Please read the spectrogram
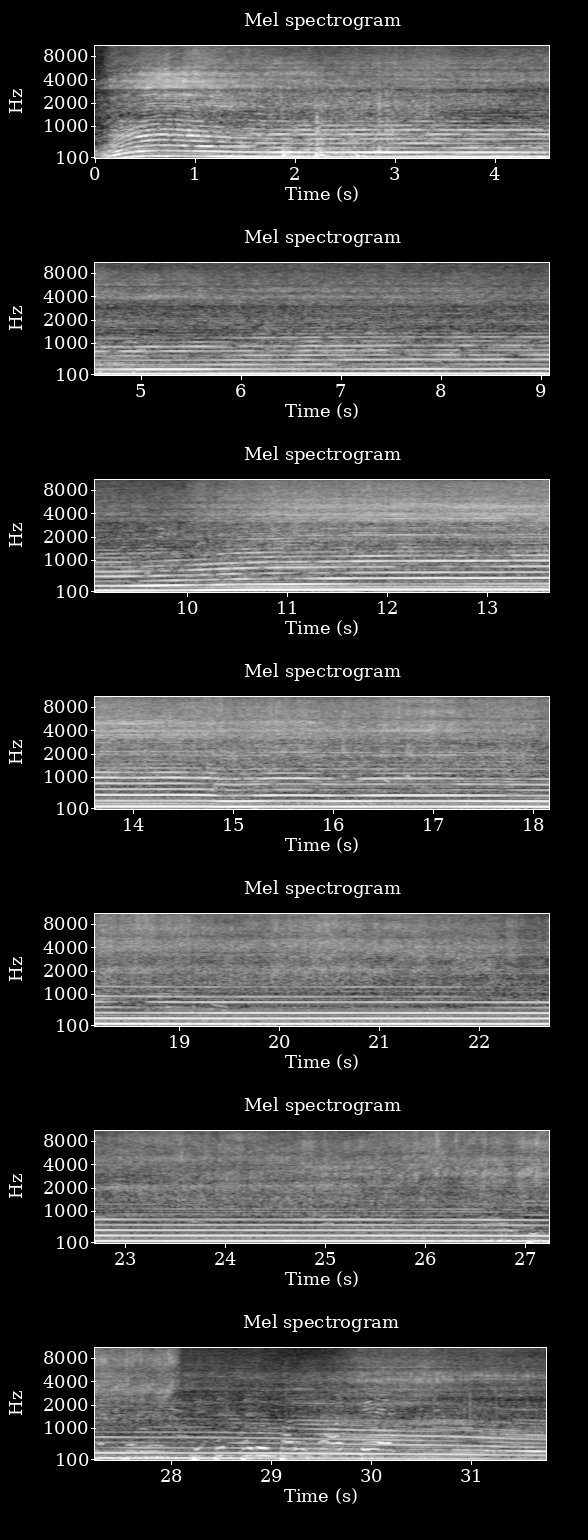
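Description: Portable fire pump engine revving up sharply, then running at full throttle while it feeds water to the hose lines. Its pitch climbs again about ten seconds in and holds steady, easing slightly near the end.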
